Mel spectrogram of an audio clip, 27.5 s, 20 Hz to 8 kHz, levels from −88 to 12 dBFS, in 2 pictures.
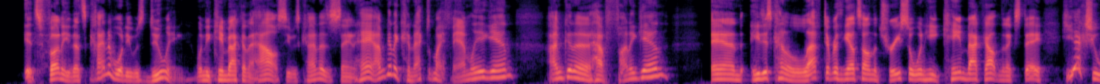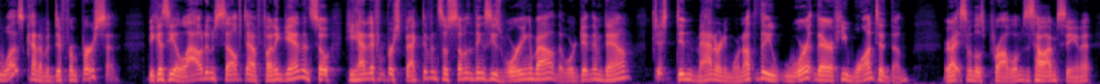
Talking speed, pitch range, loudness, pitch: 250 wpm, 115-150 Hz, -19 LUFS, 135 Hz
